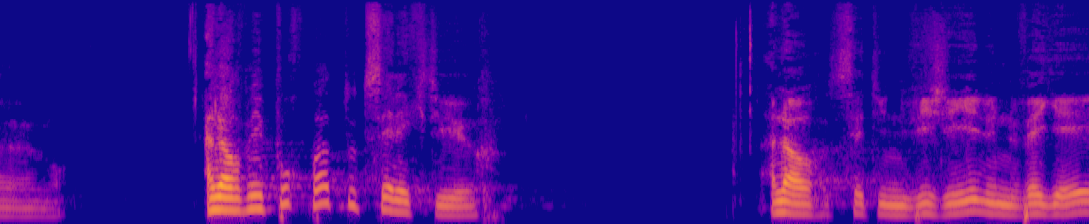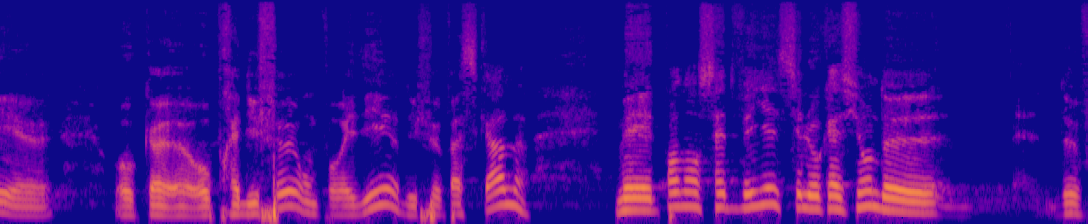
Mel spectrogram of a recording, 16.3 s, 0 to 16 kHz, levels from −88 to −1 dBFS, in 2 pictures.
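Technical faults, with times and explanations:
Throughout: noise suppressor applied to music or sounds. The level keeps rising and sinking by around 5 dB, so the sound pumps, flutters or thins out. A suppressor built for speech stayed active and treats steady tones, ambience and reverb as noise, turning them down. Sharp onsets pass more or less intact, while sustained parts and decaying tails are pulled back.
8.59–9.3 s, 12.18–12.81 s, 15.24–16.16 s: sound cut by the noise suppressor. In each span the sound sinks well below its surroundings. The deepest dips are about 18 dB, about 12 dB and about 18 dB. About half a second is affected in each of the first two spans and about a second in the last. Here the suppressor judged the audio to be noise and reduced it more than the rest, shortening held and fading material.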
